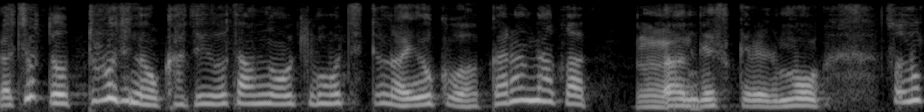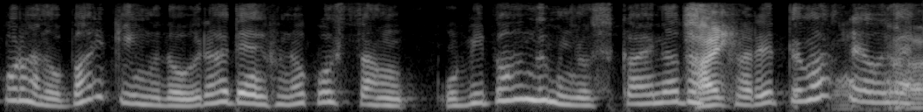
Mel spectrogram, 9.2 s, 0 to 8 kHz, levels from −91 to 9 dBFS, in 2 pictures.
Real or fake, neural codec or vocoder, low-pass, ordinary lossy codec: fake; codec, 24 kHz, 3 kbps, HILCodec; 7.2 kHz; none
